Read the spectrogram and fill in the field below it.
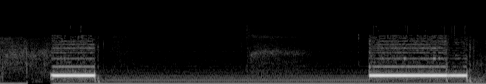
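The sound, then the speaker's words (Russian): Telephone tones of an incoming call: two loud, steady electronic beeps about three seconds apart, with a quieter continuous tone filling the gap between them. No one speaks. “Так мне он уже звонит.”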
